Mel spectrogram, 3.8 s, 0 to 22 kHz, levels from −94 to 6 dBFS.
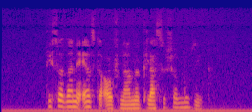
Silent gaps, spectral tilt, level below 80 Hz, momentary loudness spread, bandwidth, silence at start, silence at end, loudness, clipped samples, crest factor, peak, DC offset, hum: none; -7 dB/octave; -40 dBFS; 21 LU; 16.5 kHz; 0.05 s; 0 s; -24 LUFS; under 0.1%; 18 dB; -8 dBFS; under 0.1%; 50 Hz at -40 dBFS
